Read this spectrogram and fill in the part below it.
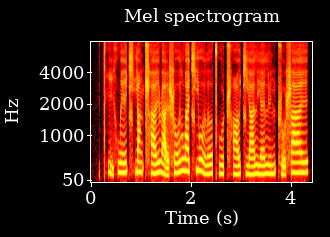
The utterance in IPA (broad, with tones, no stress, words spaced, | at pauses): t̪ʰḭ˨˩ xwe˧˥ɪ̯t͡ɕʰjɑ˧ŋʈ͡ʂʰa˧˥ɪ̯ɻa̰˨˩ɪ̯ ʂo˧˥ʊ̯ lwä˥t͡ɕʰjo˥˩ʊ̯lɤ˧˥ t̪ʰu˧˥ʈ͡ʂʰɑ˧˥ʊ̯ t͡ɕjä˧˥ljɛ˧˥ ly˧˥nʈ͡ʂṵ˨˩ʂa˥ɪ̯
